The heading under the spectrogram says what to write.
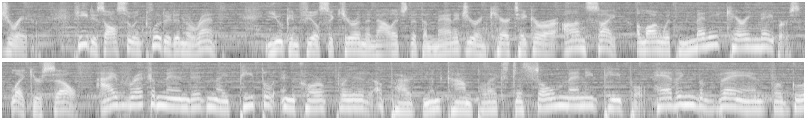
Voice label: Senior Living Commercial Radio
